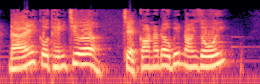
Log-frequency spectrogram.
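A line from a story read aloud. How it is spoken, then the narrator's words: Laughing loudly. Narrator (Vietnamese): Ông Tuấn cười to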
